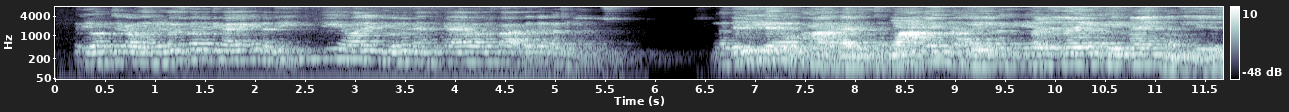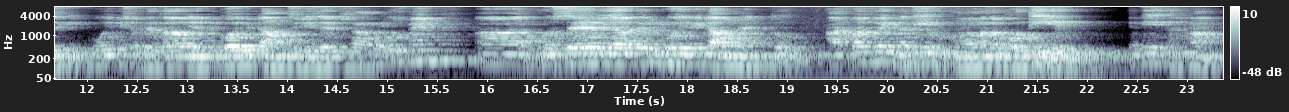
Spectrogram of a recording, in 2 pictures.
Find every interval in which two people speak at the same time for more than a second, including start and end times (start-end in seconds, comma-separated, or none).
6.8-9.3, 9.8-10.9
